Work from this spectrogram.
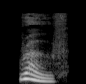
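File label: "scandal", American; rove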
